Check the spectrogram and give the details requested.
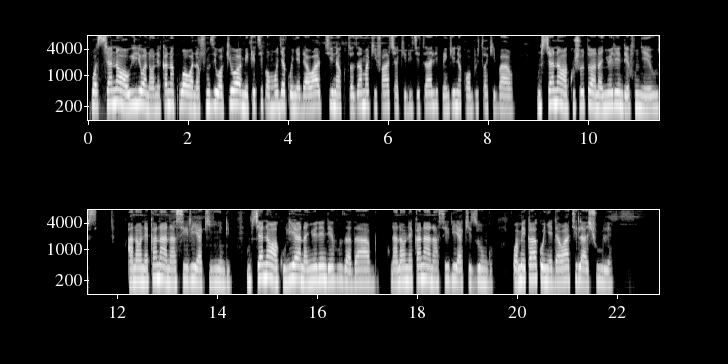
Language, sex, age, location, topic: Swahili, female, 18-24, Nairobi, education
